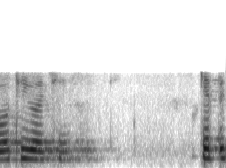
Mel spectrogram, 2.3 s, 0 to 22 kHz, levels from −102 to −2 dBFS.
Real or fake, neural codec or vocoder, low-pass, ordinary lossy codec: real; none; 3.6 kHz; none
